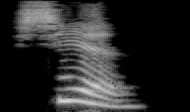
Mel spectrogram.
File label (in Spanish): "现", Chino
